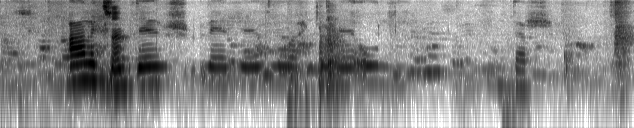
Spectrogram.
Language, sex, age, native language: Icelandic, female, 11, Icelandic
